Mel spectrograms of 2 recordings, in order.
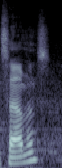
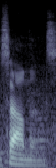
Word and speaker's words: Salmons: John Salmons? John Salmons. It was Salmons, right? Yeah, yeah Salmons. So like multiple, like the plural of salmon.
